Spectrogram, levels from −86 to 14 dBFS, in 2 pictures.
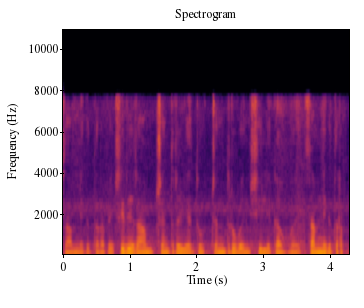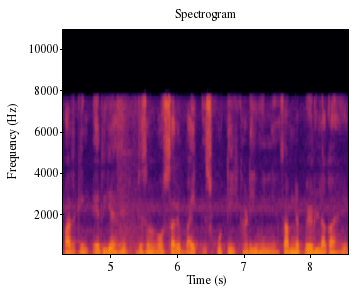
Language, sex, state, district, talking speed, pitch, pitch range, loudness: Hindi, male, Jharkhand, Jamtara, 205 wpm, 150 Hz, 140-155 Hz, -19 LUFS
